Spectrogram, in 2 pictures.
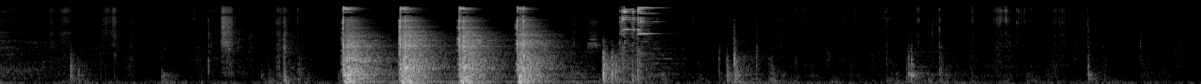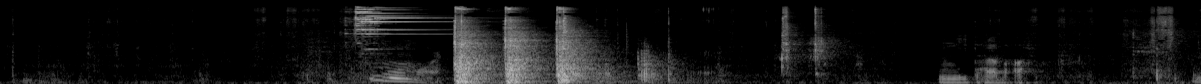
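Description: Hammer blows on the front hub and steering knuckle of a Yamaha Grizzly 660 ATV, knocking the seized parts loose: a run of four hard strikes about half a second apart, then after a long pause another run of four or five.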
